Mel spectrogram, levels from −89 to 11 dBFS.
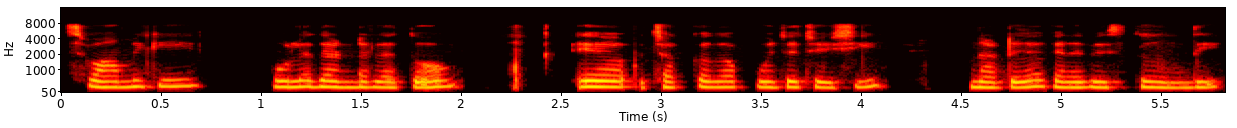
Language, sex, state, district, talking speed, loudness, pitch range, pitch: Telugu, female, Telangana, Karimnagar, 70 wpm, -24 LUFS, 235-260 Hz, 245 Hz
